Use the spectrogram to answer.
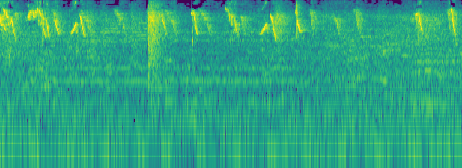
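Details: Juvenile saffron finch (Sicalis flaveola) delivering scattered bright, steeply descending chirps in irregular clusters, with a low continuous hum beneath and one sharp click near the middle.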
